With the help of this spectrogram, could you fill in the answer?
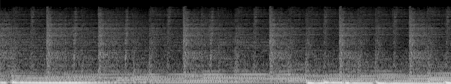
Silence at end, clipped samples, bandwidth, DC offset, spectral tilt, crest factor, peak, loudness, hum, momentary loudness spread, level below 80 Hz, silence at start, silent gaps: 0 s; under 0.1%; 15.5 kHz; under 0.1%; -6 dB/octave; 12 dB; -4 dBFS; -18 LUFS; none; 9 LU; -16 dBFS; 0 s; none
